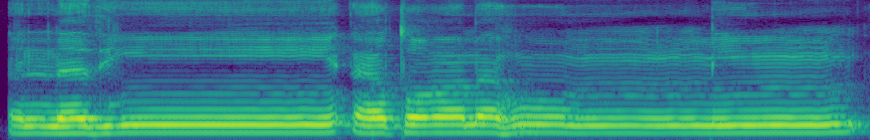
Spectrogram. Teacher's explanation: l'assimilation du mime de at'amahum avec le mime juste après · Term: al-idram al-shafawi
